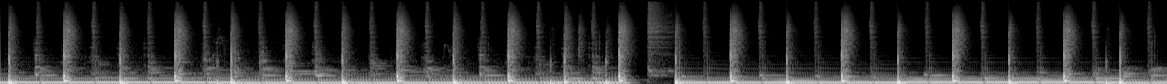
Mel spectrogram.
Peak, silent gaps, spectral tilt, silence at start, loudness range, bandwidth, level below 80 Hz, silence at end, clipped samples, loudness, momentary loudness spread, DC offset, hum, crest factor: 0 dBFS; none; -7 dB/octave; 0 s; 1 LU; 16.5 kHz; -20 dBFS; 0 s; under 0.1%; -18 LUFS; 4 LU; under 0.1%; none; 14 dB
